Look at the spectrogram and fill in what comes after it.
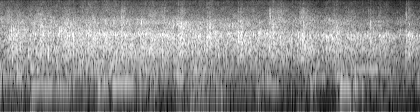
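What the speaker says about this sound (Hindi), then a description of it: "जोरदार तालियां खुद के लिए।" A seminar audience at a motivational business talk claps in a steady, sustained wash of applause, fairly distant and even, with no talk over it.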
